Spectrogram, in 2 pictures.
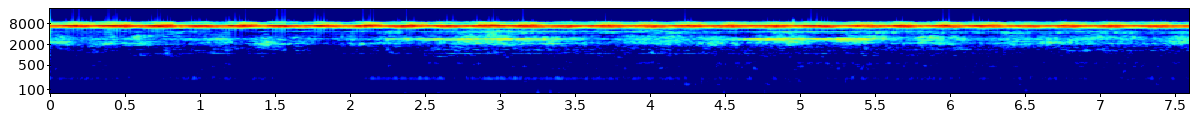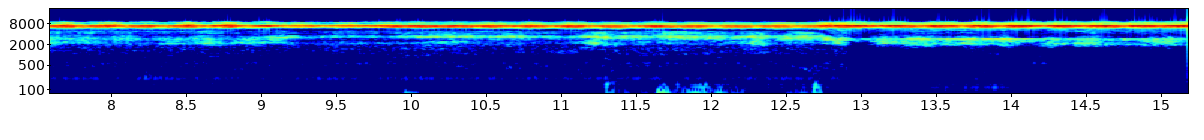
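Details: Crickets at night produce an unbroken shrill high trill with rapid rhythmic swells, overlaid by faint intermittent lower chirps and a few soft low thumps near the end.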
